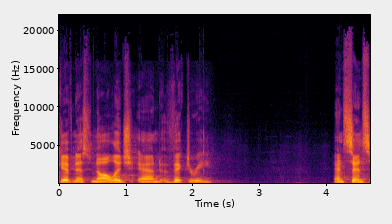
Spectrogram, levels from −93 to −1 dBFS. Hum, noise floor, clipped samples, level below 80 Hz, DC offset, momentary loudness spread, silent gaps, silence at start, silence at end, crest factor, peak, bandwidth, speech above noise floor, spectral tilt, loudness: none; -65 dBFS; under 0.1%; -58 dBFS; under 0.1%; 10 LU; none; 0 s; 0 s; 20 dB; -2 dBFS; 20 kHz; 46 dB; -3.5 dB/octave; -20 LUFS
